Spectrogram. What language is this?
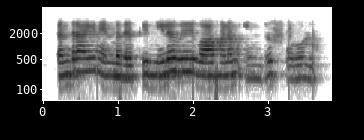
Tamil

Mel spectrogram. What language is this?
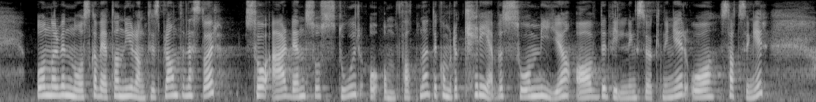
Norwegian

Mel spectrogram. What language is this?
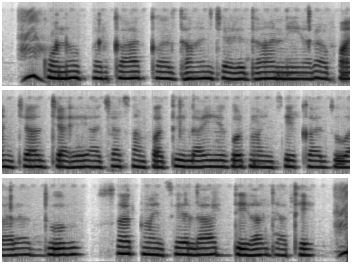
Chhattisgarhi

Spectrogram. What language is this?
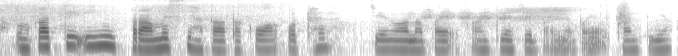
Santali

